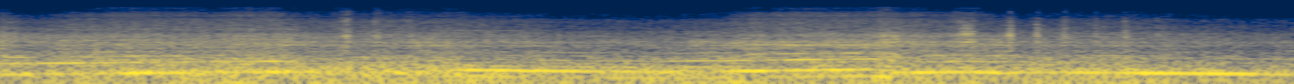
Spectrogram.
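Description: Car engine pulling hard, heard from inside the cabin, its note rising and dropping in steps through the gears.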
